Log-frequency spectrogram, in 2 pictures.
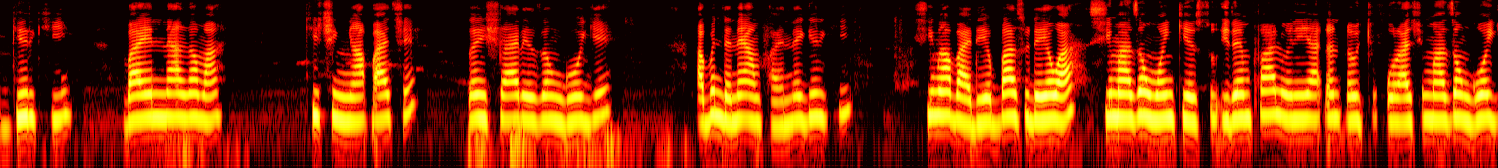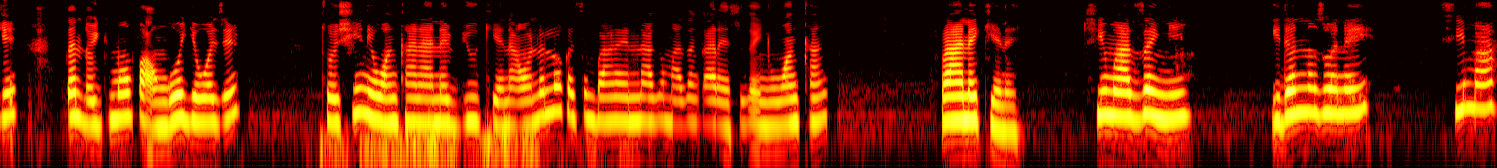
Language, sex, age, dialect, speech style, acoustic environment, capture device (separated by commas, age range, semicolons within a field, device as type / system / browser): Hausa, female, 18-24, Nigeria - Kano, excited, nature, mobile / Linux / Chrome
